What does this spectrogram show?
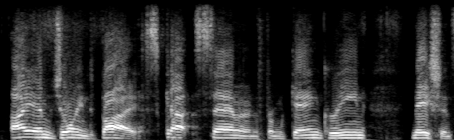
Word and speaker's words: Salmon: am joined by Scott salmon from Gang Green Nation say hi Scott hi there Scott Salman Salman Sal yeah heavy pronunciation on the L yes and the first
